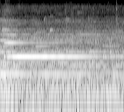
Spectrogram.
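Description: Live rock band playing the slow intro of a song: a few clear, sustained notes ring out and slowly fade.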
